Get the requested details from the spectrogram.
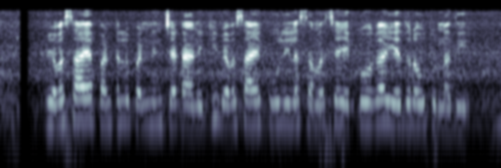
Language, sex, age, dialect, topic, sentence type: Telugu, female, 18-24, Central/Coastal, agriculture, statement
